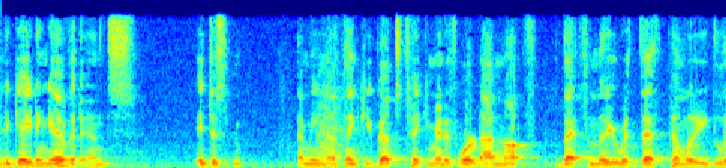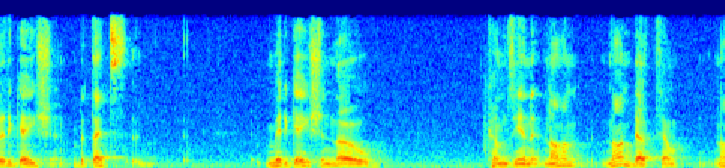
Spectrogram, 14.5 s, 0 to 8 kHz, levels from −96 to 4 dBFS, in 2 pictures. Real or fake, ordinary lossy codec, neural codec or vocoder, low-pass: real; MP3, 48 kbps; none; 7.2 kHz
